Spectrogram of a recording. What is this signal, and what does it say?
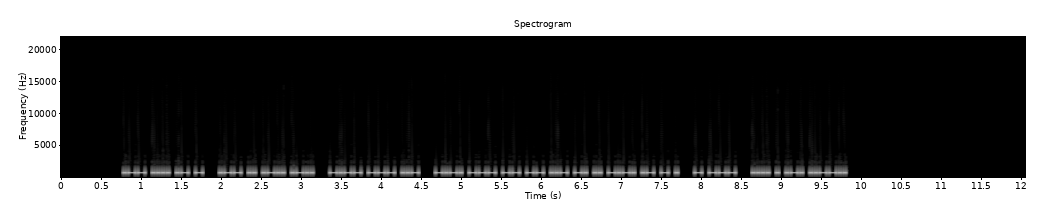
Morse code, heard as a keyed tone, about 37 wpm, 700 Hz. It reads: WHAT WILL YOU COMMUNICATE TO HER?
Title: Sentences from Top 1300 Words 40wpm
